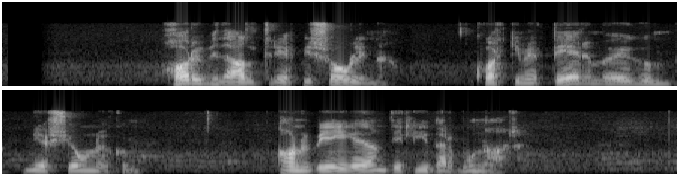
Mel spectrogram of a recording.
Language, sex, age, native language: Icelandic, male, 60-69, Icelandic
